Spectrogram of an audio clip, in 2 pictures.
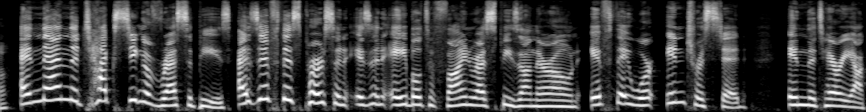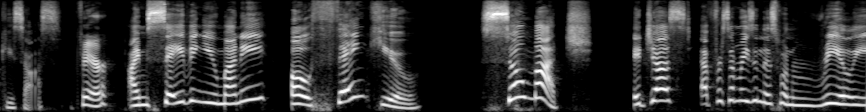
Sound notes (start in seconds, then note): none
